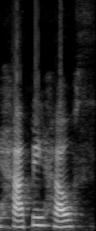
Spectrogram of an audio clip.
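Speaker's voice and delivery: ordinary delivery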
